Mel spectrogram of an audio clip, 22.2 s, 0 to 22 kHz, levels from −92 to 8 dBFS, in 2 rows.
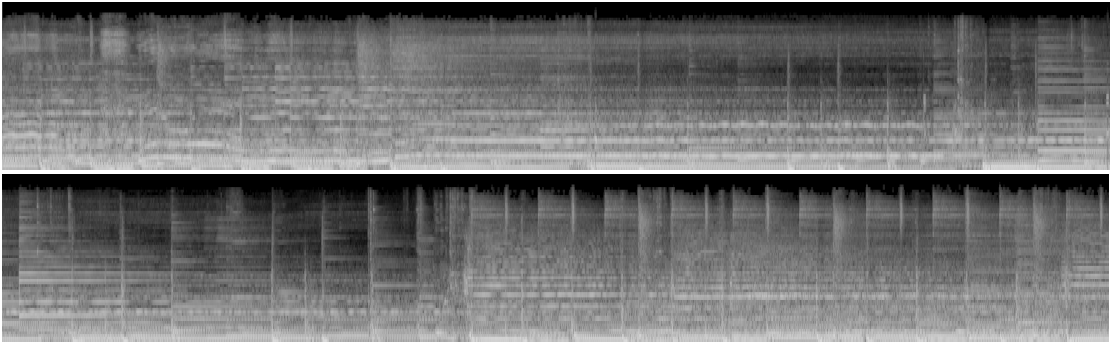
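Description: Short glitches break the sound at 5.92–5.95, 9.21–9.24, 11.04–11.07 and 18.35–18.38 s. A broken MP3 bit reservoir is the likely cause: missing 26.1 ms frames make later frames decode wrongly.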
